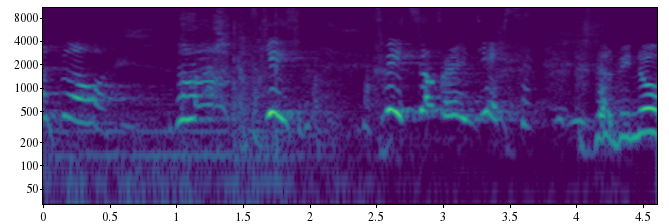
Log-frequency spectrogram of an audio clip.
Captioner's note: gasps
